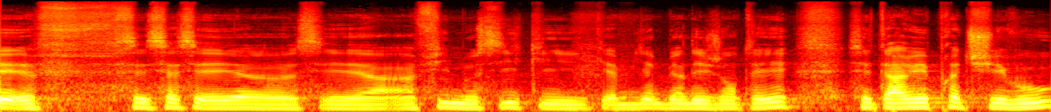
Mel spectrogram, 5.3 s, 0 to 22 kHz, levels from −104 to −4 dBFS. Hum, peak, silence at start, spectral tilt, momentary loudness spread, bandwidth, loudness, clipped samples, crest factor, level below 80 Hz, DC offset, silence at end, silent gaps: none; -2 dBFS; 0 s; -6.5 dB/octave; 8 LU; over 20 kHz; -21 LUFS; under 0.1%; 18 dB; -52 dBFS; under 0.1%; 0 s; none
